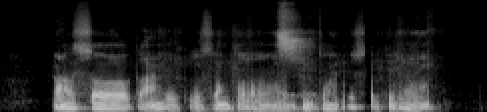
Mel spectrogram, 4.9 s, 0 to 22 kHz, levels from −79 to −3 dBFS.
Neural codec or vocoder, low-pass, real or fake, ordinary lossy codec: codec, 44.1 kHz, 2.6 kbps, SNAC; none; fake; none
